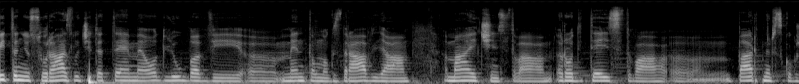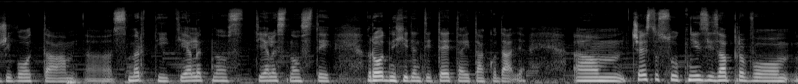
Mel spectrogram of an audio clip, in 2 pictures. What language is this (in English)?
Croatian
